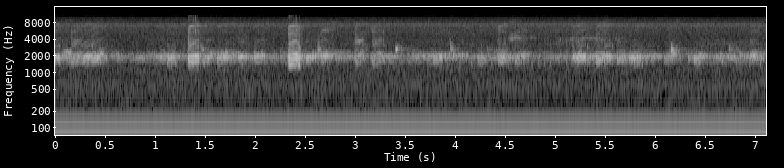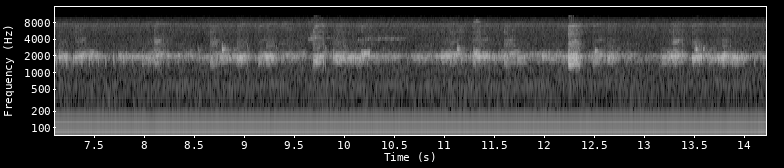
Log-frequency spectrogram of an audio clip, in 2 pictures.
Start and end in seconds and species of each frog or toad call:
0.0	14.2	Boana bischoffi
3.2	4.2	Sphaenorhynchus surdus
4.4	5.7	Boana leptolineata
6.0	7.0	Sphaenorhynchus surdus
8.4	9.2	Sphaenorhynchus surdus
9.6	10.7	Boana leptolineata
11.0	11.5	Sphaenorhynchus surdus
13.3	13.8	Sphaenorhynchus surdus

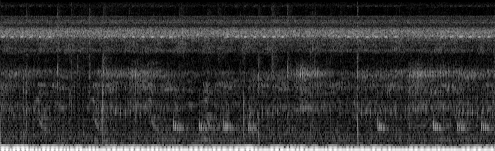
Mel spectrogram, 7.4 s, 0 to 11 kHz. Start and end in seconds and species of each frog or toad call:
0.0	7.4	Physalaemus cuvieri
1.4	7.4	Boana albopunctata
2.6	3.9	Boana lundii
5.6	7.4	Boana lundii

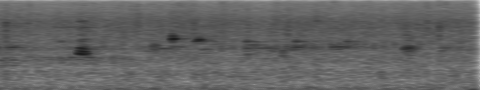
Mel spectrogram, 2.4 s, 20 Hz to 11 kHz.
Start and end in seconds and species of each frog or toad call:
0.0	1.1	Boana prasina
0.0	2.4	Boana bischoffi
0.0	2.4	Elachistocleis bicolor
0.0	2.4	Sphaenorhynchus surdus

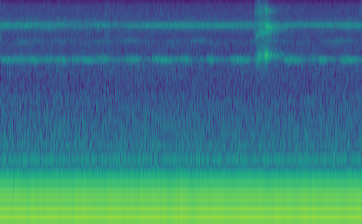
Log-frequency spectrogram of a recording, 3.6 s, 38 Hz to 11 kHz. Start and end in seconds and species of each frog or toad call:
2.5	2.9	Dendropsophus minutus

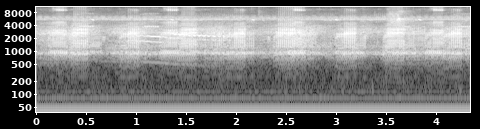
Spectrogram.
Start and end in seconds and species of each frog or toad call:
0.0	4.3	Scinax fuscovarius
0.7	2.3	Physalaemus albonotatus
3.4	3.9	Dendropsophus minutus

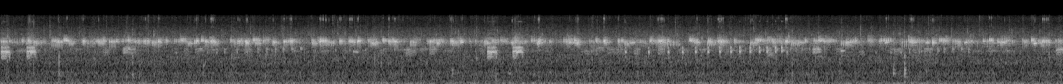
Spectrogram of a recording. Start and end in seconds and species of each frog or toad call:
0.0	10.4	Boana bischoffi
0.0	10.6	Sphaenorhynchus surdus

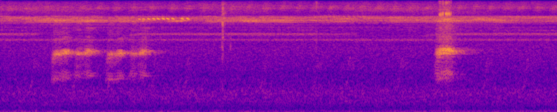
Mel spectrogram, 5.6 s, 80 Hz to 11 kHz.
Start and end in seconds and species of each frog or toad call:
0.4	1.6	Boana albomarginata
4.3	4.7	Boana albomarginata

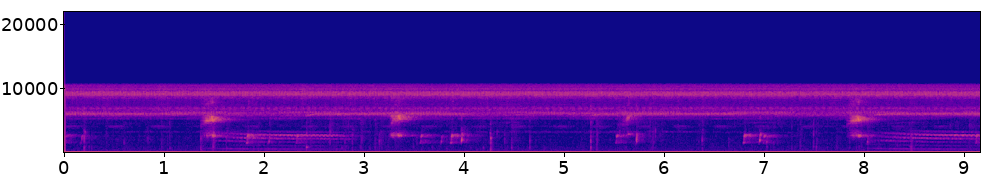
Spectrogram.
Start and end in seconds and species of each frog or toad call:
0.0	9.1	Leptodactylus podicipinus
1.2	1.8	Dendropsophus minutus
1.2	3.1	Physalaemus albonotatus
3.1	3.8	Dendropsophus minutus
5.5	6.0	Dendropsophus minutus
7.7	8.3	Dendropsophus minutus
7.9	9.1	Physalaemus albonotatus

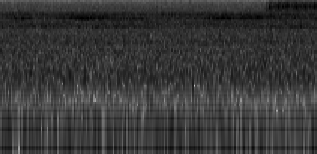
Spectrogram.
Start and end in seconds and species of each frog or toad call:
none

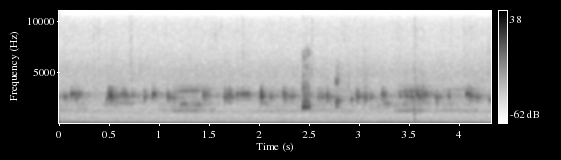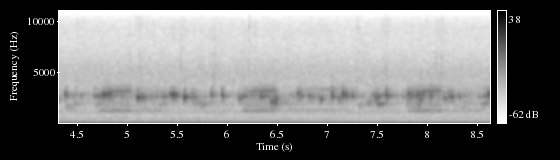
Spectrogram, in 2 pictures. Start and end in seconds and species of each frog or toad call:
0.0	8.6	Sphaenorhynchus surdus
1.0	1.6	Scinax perereca
2.3	3.0	Boana bischoffi
3.2	6.7	Scinax perereca
7.7	8.3	Scinax perereca

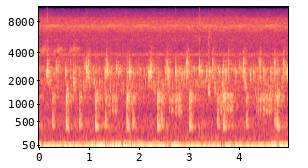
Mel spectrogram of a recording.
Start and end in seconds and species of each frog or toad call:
0.0	0.9	Boana leptolineata
0.0	4.9	Boana bischoffi
0.0	4.9	Boana faber
0.0	4.9	Sphaenorhynchus surdus
1.3	4.9	Boana prasina

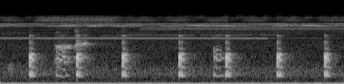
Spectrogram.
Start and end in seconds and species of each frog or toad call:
0.0	3.4	Boana faber
0.3	1.2	Boana albomarginata

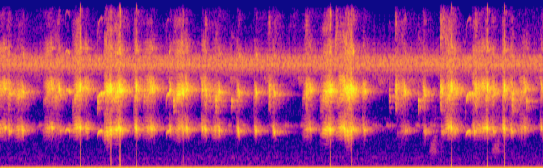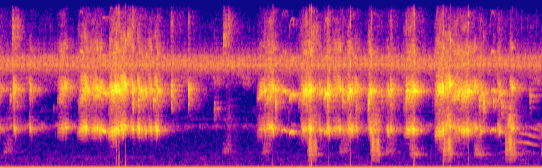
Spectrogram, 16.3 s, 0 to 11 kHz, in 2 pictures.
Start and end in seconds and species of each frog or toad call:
0.0	10.7	Dendropsophus minutus
0.0	16.2	Dendropsophus nanus
6.4	8.4	Scinax fuscovarius
11.3	16.2	Scinax fuscovarius
12.1	15.9	Dendropsophus minutus
15.7	16.2	Physalaemus albonotatus

